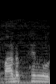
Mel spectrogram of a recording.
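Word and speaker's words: parfum: 용어들이 프랑스식으로 사용되고 있어요 그래서 퍼짐은 프랑스식으로 파르팽 발음하기 때문에 프랑스 브랜드들은 오드 파르팽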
